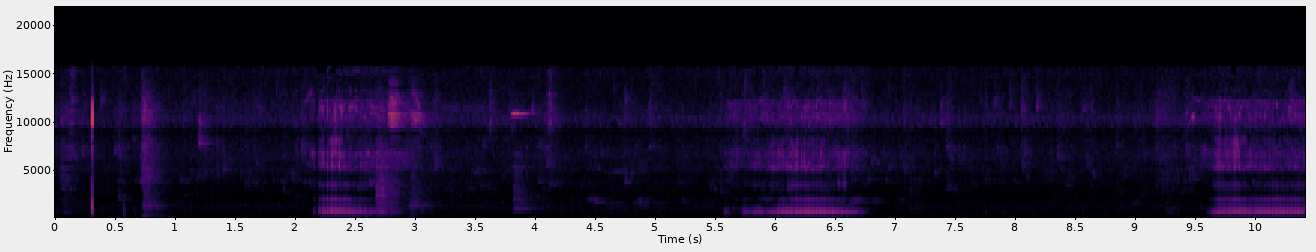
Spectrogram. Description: My pug loves to rest his head on the table's edge so much that he falls asleep and even snores.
